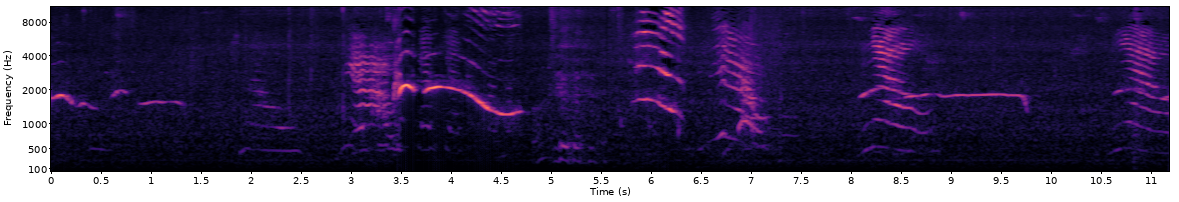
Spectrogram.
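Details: Parrot at the Jardin Botanique de Deshaies, Guadeloupe, imitating a cat's meow and whistling: clear sliding whistles, some held and falling, mixed with harsh, wavering meow-like calls in short bursts.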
